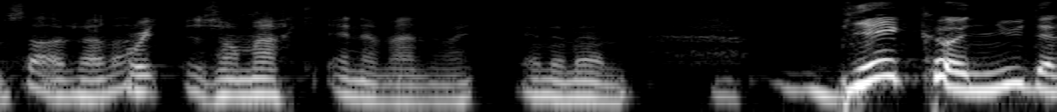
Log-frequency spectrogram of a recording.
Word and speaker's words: Heneman: Tu le prononces comme ça, hein, Jean-Marc? Oui, Jean-Marc Henneman, oui.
